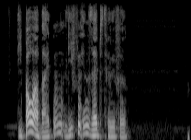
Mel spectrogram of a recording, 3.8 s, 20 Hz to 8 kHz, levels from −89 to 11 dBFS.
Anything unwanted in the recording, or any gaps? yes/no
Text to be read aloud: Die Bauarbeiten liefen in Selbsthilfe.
no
